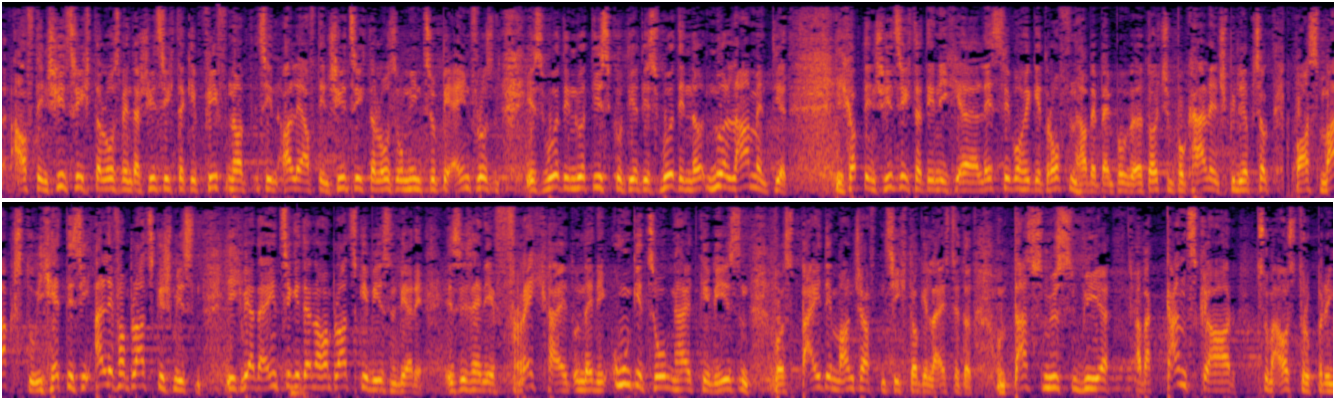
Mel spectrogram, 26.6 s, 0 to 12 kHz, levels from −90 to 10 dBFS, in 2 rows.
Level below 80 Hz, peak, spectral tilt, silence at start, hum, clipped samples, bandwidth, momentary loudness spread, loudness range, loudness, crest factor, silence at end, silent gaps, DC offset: -50 dBFS; 0 dBFS; -3.5 dB/octave; 0 s; none; under 0.1%; 12 kHz; 4 LU; 1 LU; -13 LUFS; 12 dB; 0 s; none; under 0.1%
